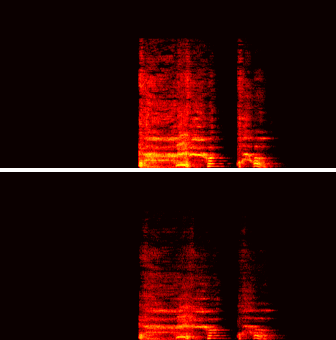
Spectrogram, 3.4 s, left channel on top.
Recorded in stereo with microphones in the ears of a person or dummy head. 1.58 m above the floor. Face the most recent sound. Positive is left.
turn(degrees=55)  # may be behind; listen again after turning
